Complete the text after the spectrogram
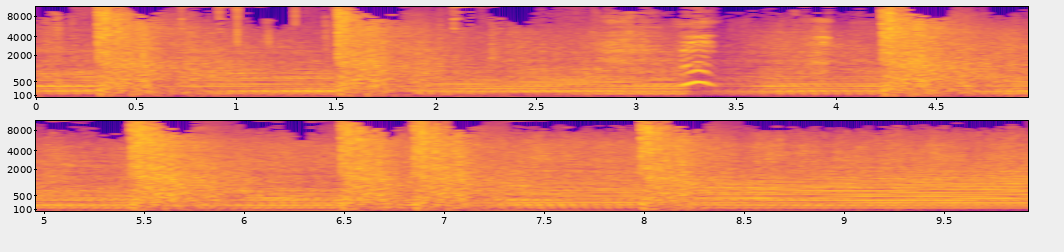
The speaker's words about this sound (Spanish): Alfonso saca su pistola y dispara al avión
